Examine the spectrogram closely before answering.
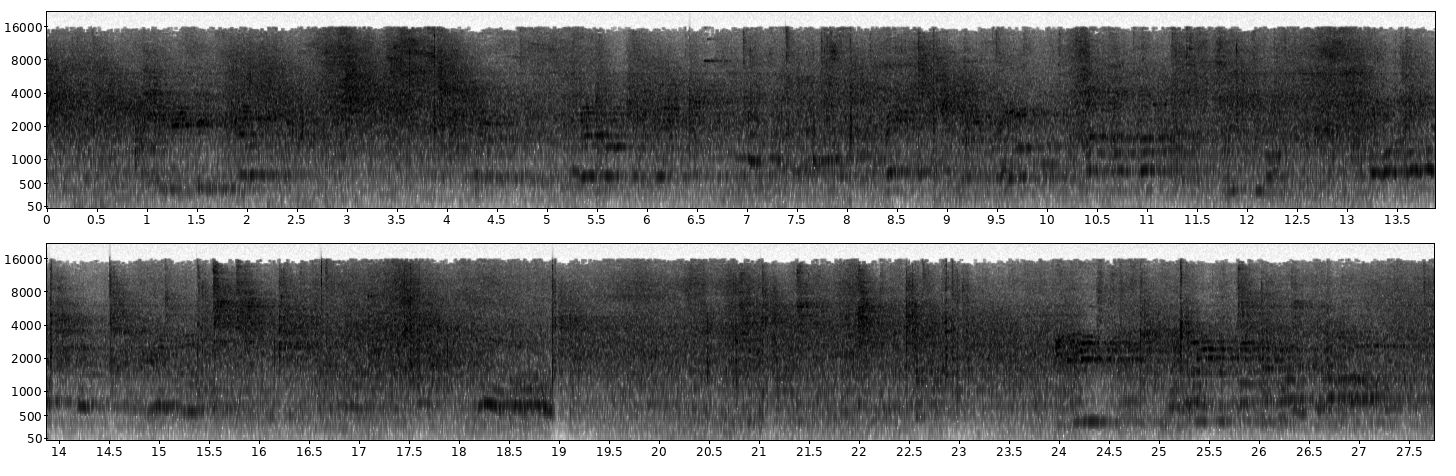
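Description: Skates scrape and hiss across ice in a large echoing arena.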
